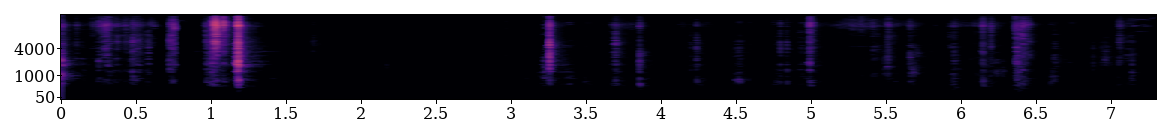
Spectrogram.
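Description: Clear plastic packaging crinkling and clicking as it is handled and opened: two sharp crackles about a second in, then after a short pause a run of small, quick crinkles.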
